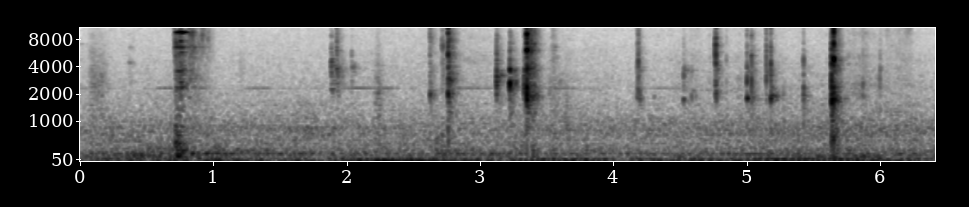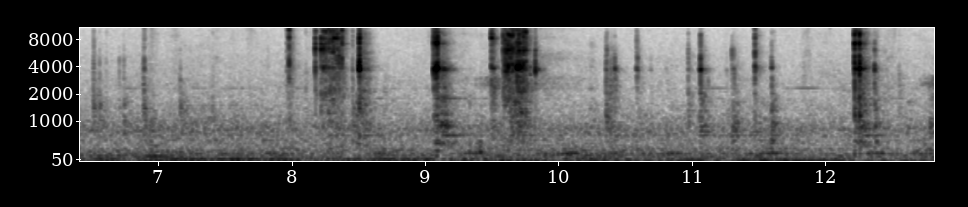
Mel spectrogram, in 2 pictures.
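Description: Irregular metallic clicks and clinks of a ratchet wrench and tools working at the timing-chain sprockets of a BMW M54 engine, the busiest run about eight to ten seconds in.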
